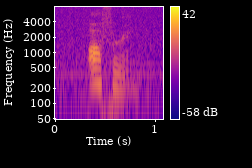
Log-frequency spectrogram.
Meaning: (noun) gerund of offer: 1. The act by which something is offered 2. That which has been offered; a sacrifice 3. An oblation or presentation made as a religious act
- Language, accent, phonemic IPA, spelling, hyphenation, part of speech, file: English, General American, /ˈɔfəɹɪŋ/, offering, of‧fer‧ing, noun / verb, En-us-offering.ogg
